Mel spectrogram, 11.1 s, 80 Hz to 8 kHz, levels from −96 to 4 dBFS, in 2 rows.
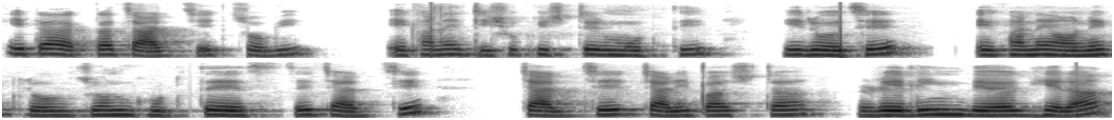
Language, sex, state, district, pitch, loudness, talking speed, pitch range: Bengali, female, West Bengal, North 24 Parganas, 210 Hz, -16 LUFS, 120 wpm, 195-220 Hz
